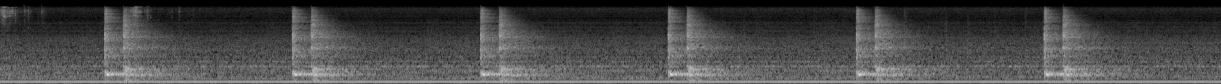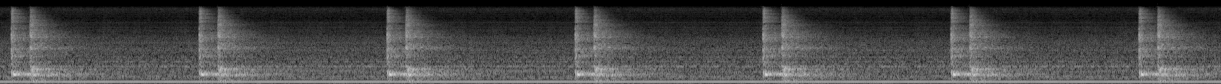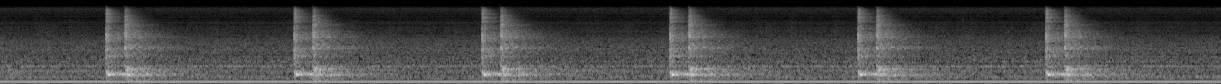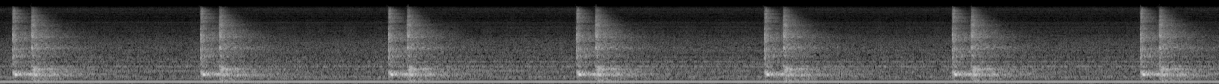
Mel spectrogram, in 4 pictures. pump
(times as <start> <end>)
29.2 30.1, 36.8 37.7, 38.6 39.5, 40.5 41.4, 42.3 43.2, 44.2 45.2, 46.1 47.0, 48.0 48.8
